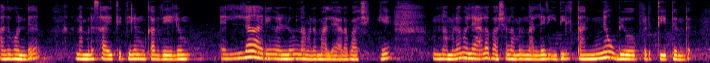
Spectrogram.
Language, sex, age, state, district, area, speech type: Malayalam, female, 18-30, Kerala, Thrissur, rural, spontaneous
